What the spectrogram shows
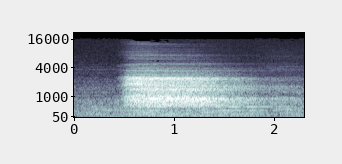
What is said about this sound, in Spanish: Vamos a esperar, vamos a respirar fuerte y sonoramente. Recuerden respirar, inhalar, soltarlo fuerte, vamos a hacer unas 4 o 5.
